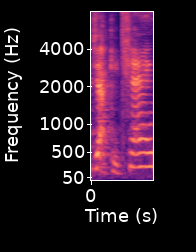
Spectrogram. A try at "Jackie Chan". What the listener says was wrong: You put a G on it.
